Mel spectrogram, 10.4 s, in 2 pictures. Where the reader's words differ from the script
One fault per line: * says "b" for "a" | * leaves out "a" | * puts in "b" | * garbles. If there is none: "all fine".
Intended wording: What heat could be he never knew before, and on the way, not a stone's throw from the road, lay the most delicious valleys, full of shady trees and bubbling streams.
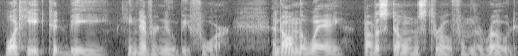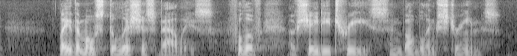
* puts in "of"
